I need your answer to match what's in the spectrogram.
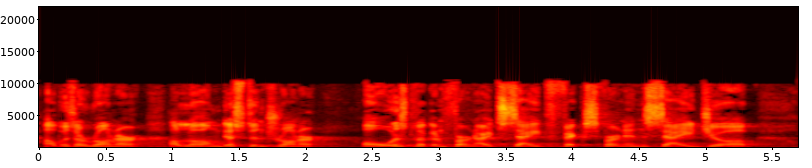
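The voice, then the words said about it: Irish accent. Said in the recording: “I'm standing in America with an Irish accent”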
